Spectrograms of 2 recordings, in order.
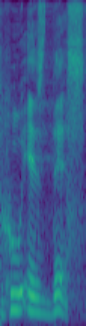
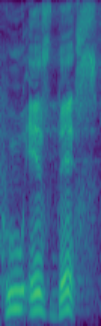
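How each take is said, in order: First: "Who is this?" drawn out slowly, each word apart; slow weighty question. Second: "Who is this?" stretched slow, rising at the end; slow weighty question. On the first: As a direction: let "Who is this?" hang, slow and soft. Posing the key question. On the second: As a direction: ask it slowly, leave it open. Question repeated. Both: Real, not acted.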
